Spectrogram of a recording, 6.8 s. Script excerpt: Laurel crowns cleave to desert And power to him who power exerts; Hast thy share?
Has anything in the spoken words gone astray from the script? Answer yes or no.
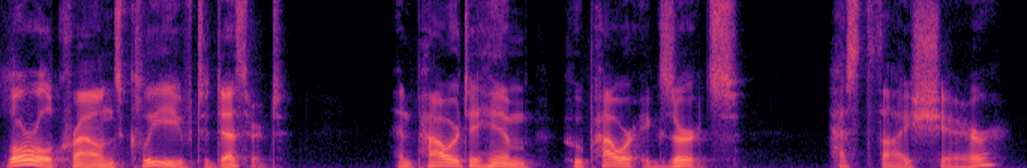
no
